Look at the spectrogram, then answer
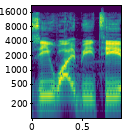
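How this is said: It is said the American way.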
